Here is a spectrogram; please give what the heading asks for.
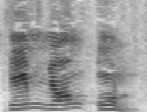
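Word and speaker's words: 김정은: উত্তর কোরিয়ার president Kim Jong উন। কিম জং উন, ওটার উচ্চারণ হবে এরকম, কিম জং উন, কিম জং উন।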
